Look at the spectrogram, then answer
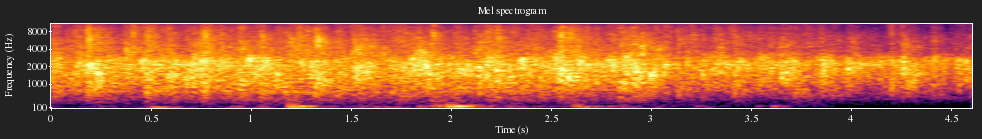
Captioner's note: applause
